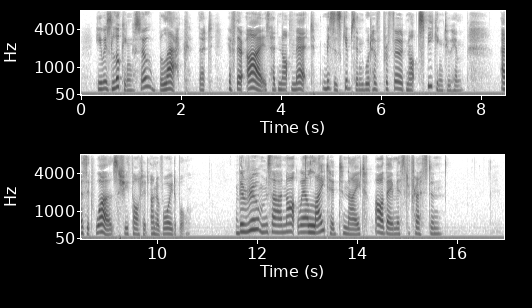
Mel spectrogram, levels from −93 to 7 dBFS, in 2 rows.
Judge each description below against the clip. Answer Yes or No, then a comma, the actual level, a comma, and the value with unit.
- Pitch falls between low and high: No, high, 215 Hz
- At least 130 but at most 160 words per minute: Yes, average, 140 wpm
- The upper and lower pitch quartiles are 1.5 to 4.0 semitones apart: No, average, 4.5 semitones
